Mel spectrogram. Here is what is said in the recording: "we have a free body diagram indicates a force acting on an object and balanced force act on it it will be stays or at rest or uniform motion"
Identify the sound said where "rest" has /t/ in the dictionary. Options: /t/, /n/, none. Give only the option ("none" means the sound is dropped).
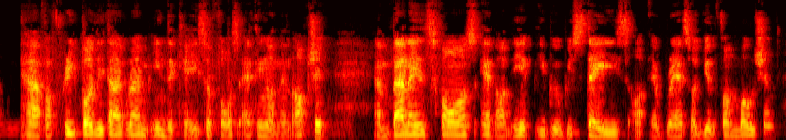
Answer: none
